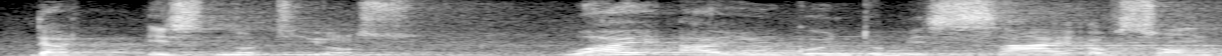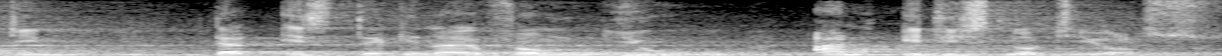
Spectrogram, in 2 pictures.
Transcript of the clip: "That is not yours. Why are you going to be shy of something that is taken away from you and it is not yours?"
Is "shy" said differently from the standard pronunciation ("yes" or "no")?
yes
